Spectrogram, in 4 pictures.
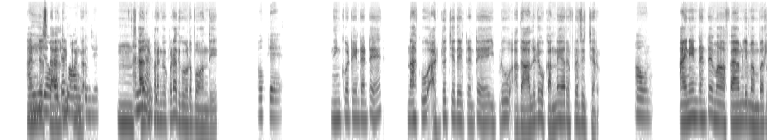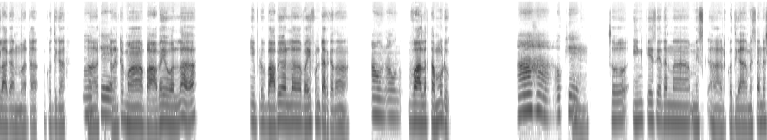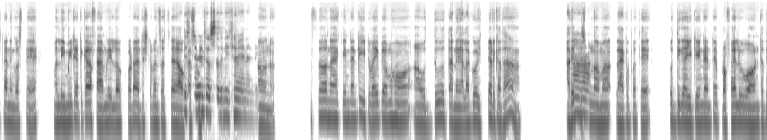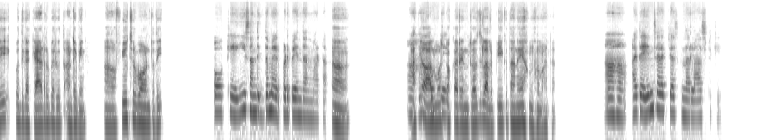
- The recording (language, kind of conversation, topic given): Telugu, podcast, రెండు ఆఫర్లలో ఒకదాన్నే ఎంపిక చేయాల్సి వస్తే ఎలా నిర్ణయం తీసుకుంటారు?
- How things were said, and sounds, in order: in English: "అండ్ సాలరీ"; in English: "జాబ్"; in English: "సాలరీ"; in English: "రిఫరెన్స్"; in English: "ఫ్యామిలీ మెంబర్"; in English: "సో, ఇన్‌కేస్"; in English: "మిస్"; in English: "మిసండర్స్‌స్టాండింగ్"; in English: "ఇమ్మీడియేట్‌గా ఫ్యామిలీ‌లో"; other background noise; in English: "సో"; in English: "క్యాడర్"; in English: "ఐ మీన్"; in English: "ఫ్యూచర్"; in English: "ఆల్‌మోస్ట్"; chuckle; in English: "సెలెక్ట్"; in English: "లాస్ట్‌కి?"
